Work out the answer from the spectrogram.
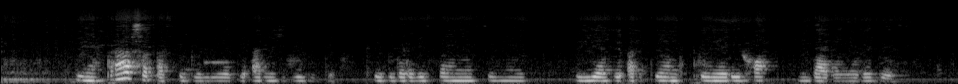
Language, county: Lithuanian, Vilnius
